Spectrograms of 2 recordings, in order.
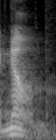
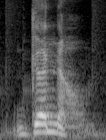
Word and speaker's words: GNOME: Next up, there's Gnome, pronounced with saying the actual sound of the G followed by Gnome. Gnome.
